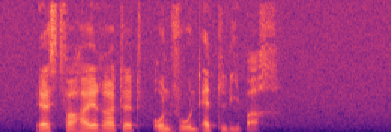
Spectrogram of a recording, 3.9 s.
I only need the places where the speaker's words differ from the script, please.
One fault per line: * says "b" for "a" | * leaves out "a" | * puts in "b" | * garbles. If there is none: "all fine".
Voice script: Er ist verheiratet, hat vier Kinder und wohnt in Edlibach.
* leaves out "hat vier Kinder"
* leaves out "in"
